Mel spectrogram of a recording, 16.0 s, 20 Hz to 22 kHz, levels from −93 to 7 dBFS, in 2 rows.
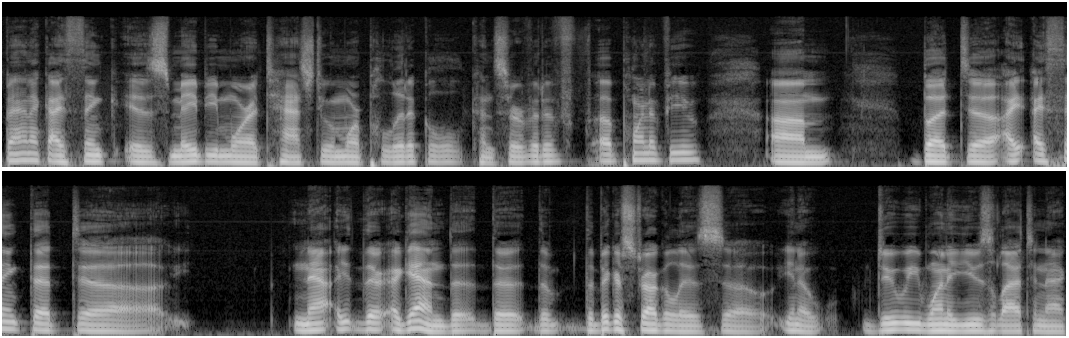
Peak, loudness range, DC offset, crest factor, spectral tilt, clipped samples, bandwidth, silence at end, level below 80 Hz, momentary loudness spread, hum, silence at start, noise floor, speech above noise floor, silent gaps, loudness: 0 dBFS; 3 LU; under 0.1%; 18 dB; -6 dB/octave; under 0.1%; 16 kHz; 0 s; -42 dBFS; 10 LU; none; 0.05 s; -55 dBFS; 37 dB; none; -19 LUFS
